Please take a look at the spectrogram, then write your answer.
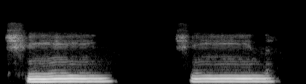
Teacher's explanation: Notice that I'm going through the nasal because of the N.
